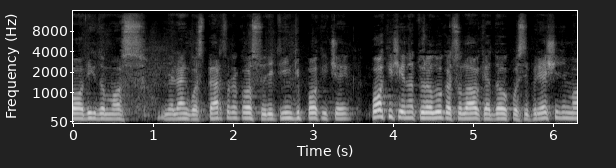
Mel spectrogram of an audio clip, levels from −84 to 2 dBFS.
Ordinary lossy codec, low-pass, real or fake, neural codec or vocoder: AAC, 48 kbps; 14.4 kHz; real; none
